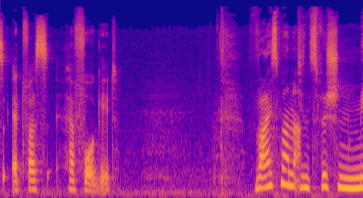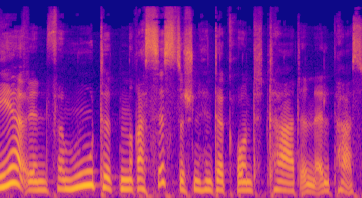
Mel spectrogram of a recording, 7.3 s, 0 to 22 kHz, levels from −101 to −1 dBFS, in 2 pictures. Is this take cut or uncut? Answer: cut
